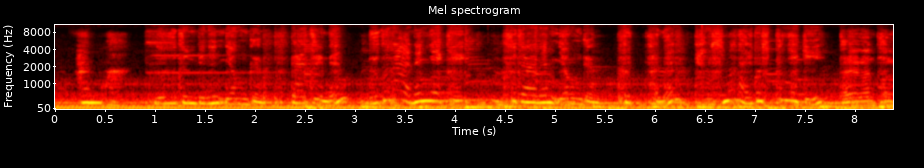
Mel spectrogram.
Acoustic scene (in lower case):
car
